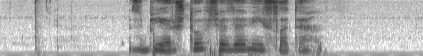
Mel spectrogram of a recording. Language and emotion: Russian, neutral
